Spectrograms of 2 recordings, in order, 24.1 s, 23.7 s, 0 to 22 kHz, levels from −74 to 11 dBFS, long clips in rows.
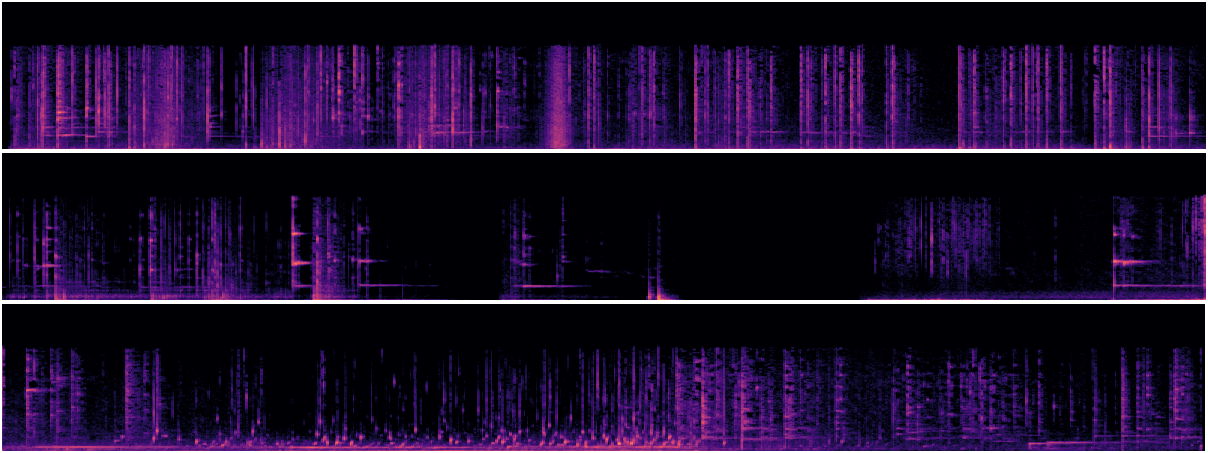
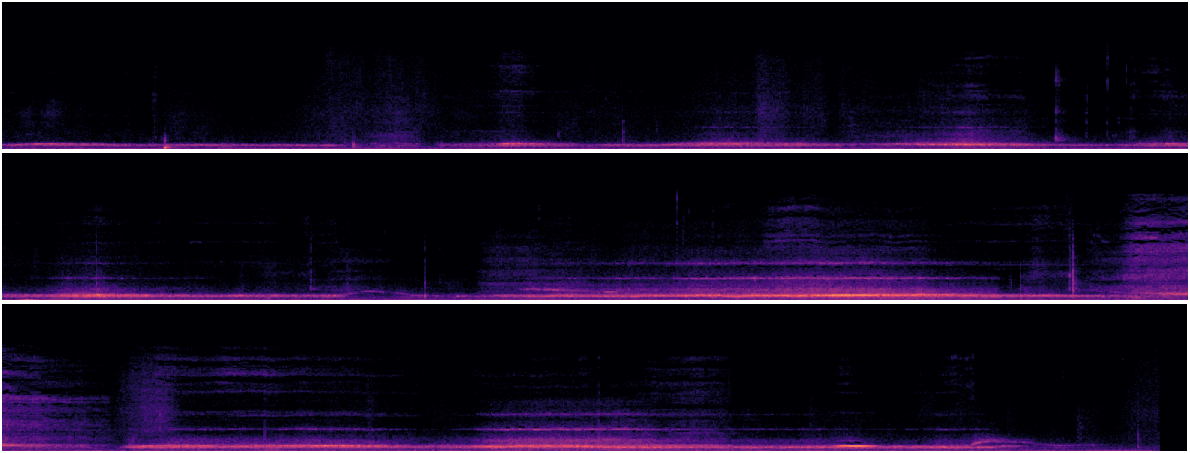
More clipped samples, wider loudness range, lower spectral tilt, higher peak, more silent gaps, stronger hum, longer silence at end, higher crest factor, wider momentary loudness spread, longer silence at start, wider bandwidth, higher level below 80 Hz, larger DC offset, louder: neither; second, 7 LU vs 15 LU; second, -2 dB/octave vs -4 dB/octave; about the same, 0 dBFS vs -2 dBFS; first, 12.58-13.74 s vs none; neither; second, 0 s vs 0.2 s; about the same, 28 dB vs 24 dB; second, 15 LU vs 22 LU; about the same, 0.05 s vs 0 s; about the same, 16 kHz vs 16 kHz; first, -34 dBFS vs -42 dBFS; neither; about the same, -26 LUFS vs -24 LUFS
